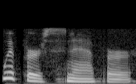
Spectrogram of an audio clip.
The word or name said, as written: whippersnapper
